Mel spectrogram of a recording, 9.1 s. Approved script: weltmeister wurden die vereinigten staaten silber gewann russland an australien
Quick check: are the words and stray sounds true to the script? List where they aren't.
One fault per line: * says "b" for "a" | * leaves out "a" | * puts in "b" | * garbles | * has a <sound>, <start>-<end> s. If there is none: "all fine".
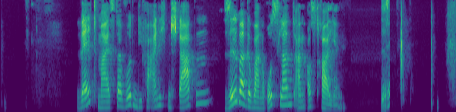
* has a laugh, 7.6-7.8 s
